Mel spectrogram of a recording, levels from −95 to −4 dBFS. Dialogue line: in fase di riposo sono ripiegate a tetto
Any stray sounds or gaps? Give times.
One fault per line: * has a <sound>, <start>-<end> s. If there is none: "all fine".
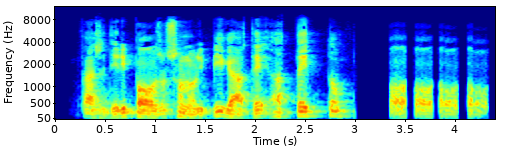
* has a laugh, 3.3-4.3 s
